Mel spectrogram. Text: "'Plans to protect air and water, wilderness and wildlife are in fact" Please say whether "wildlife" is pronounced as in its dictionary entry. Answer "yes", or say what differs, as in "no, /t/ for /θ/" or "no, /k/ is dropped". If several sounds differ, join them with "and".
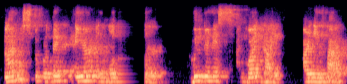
no, /l/ is dropped and /f/ is dropped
